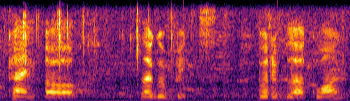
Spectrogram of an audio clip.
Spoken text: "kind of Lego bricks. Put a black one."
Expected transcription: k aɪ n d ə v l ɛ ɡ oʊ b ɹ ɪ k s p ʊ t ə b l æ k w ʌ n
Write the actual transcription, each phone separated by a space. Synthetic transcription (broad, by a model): k aɪ n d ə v l ɛ ɡ oʊ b ɪ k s b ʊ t ə b l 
